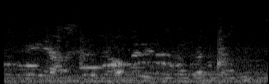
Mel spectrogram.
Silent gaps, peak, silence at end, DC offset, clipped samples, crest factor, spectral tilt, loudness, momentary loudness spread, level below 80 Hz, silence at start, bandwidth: none; -20 dBFS; 0 s; under 0.1%; under 0.1%; 18 dB; -5.5 dB/octave; -37 LUFS; 6 LU; -56 dBFS; 0.05 s; 11.5 kHz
